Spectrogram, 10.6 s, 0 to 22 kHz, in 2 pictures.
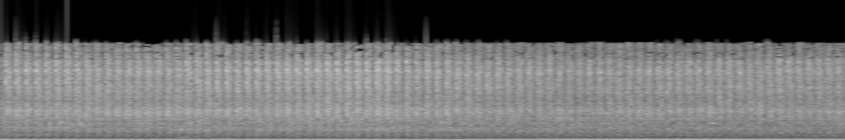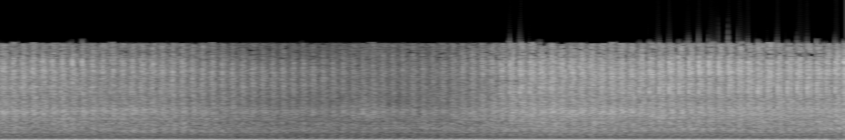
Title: Стук вкладышей гольф2 1.3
